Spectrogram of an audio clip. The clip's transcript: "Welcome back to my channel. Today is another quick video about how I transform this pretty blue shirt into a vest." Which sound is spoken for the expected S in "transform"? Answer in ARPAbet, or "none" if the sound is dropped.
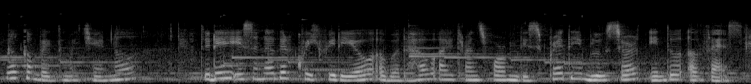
S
